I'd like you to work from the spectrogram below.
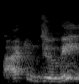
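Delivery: emphatic loud insistence. Real, not acted. Team lead insisting to her coach, loud and emphatic. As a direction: insist firmly that you can.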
